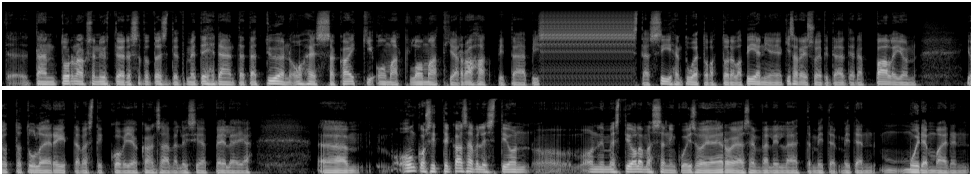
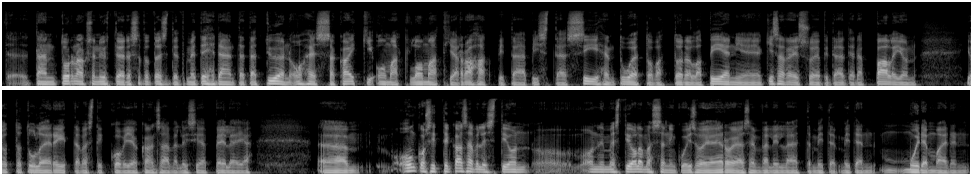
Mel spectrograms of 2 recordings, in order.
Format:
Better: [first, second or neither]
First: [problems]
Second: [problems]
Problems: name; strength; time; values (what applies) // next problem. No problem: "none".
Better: second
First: audio freezing; at 5.5 s for 1 s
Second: none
